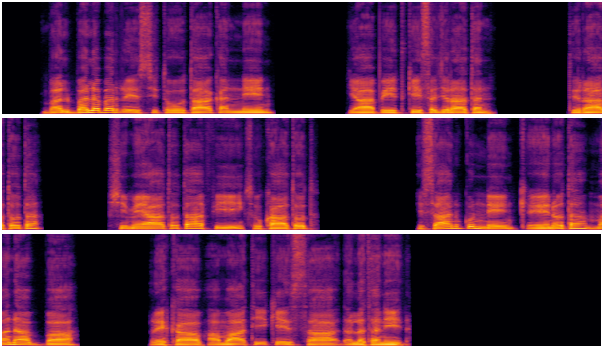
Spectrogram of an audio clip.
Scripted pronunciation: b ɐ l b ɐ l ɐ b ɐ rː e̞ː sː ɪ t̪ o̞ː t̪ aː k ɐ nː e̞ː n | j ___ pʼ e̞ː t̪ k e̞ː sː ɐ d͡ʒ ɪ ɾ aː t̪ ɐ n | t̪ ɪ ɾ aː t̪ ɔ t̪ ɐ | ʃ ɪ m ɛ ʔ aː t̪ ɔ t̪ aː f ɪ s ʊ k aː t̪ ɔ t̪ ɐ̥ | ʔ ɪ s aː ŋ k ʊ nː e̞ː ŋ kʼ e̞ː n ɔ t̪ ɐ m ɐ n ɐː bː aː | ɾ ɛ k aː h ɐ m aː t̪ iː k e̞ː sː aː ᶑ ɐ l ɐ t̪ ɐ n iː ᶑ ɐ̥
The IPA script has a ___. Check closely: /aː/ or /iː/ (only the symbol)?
aː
